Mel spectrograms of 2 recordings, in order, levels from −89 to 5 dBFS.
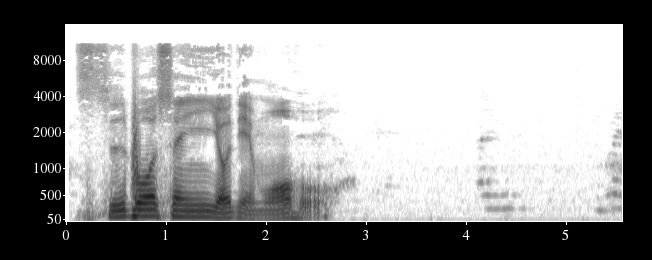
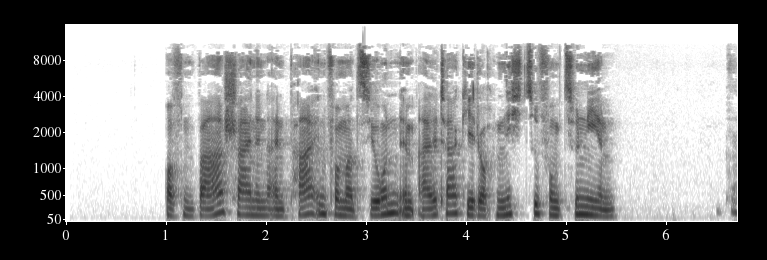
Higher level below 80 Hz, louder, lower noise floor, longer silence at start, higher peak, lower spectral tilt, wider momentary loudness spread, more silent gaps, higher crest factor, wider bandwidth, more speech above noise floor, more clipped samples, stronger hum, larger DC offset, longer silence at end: first, -40 dBFS vs -56 dBFS; about the same, -16 LUFS vs -17 LUFS; about the same, -69 dBFS vs -72 dBFS; second, 0.15 s vs 1 s; about the same, 0 dBFS vs 0 dBFS; first, -7 dB/octave vs -3.5 dB/octave; first, 18 LU vs 8 LU; neither; about the same, 20 dB vs 18 dB; about the same, 11.5 kHz vs 11.5 kHz; about the same, 54 dB vs 55 dB; neither; neither; neither; first, 2.95 s vs 0 s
